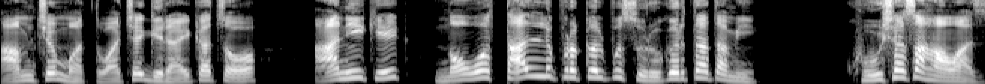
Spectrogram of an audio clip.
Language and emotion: Goan Konkani, happy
